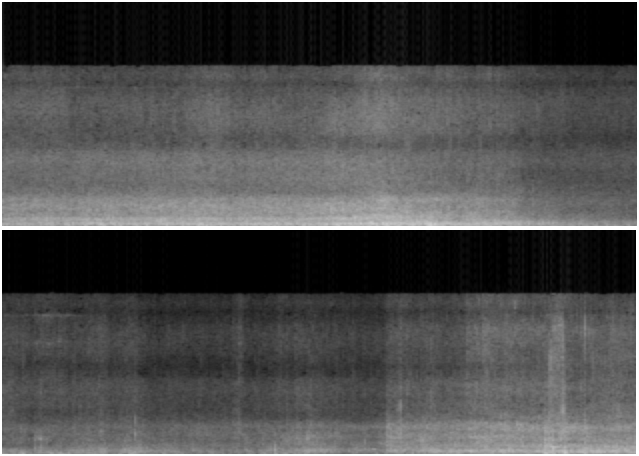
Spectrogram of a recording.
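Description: Sea surf breaking and washing over shore rocks, with wind on the microphone. The surf swells loud in the first few seconds, eases off in the middle, and builds again about ten seconds in.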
